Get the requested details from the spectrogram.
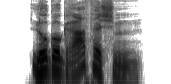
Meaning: strong dative masculine/neuter singular of logographisch
- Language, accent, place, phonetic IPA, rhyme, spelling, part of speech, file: German, Germany, Berlin, [loɡoˈɡʁaːfɪʃm̩], -aːfɪʃm̩, logographischem, adjective, De-logographischem.ogg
